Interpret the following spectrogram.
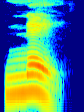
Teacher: Then we have a Nun, and it's pointed Sere, long duration E type vowel with a Yud behind it. So this is going to sound like neigh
